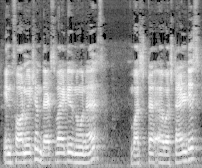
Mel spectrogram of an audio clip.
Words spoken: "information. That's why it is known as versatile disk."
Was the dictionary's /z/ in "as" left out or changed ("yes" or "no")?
no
